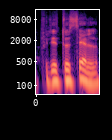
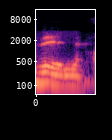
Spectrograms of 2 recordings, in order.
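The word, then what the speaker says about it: Pietrosella: Alors, qu'est-ce que vous avez vu là-bas, Pietrosel? Parce qu'on ne prononce pas le A, normalement, on est bien d'accord? – Et oui, c'est dans l'accent. Pietrosel.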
